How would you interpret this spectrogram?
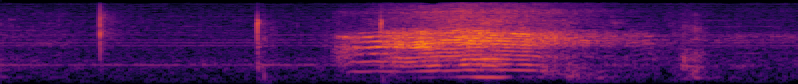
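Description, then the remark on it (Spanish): A lion roars once: a single loud, drawn-out growl lasting about a second, rising and fading, preceded by a couple of faint clicks. No one talks. “Que eso es el león, ¿verdad?”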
